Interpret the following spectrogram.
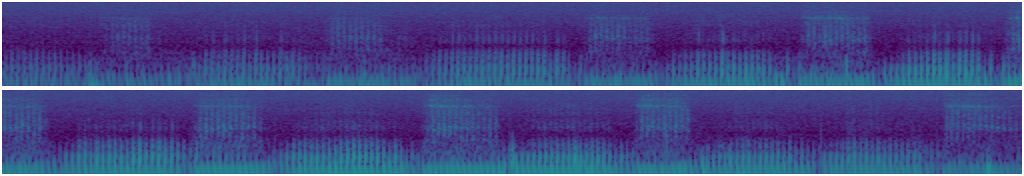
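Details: Sustained low purring by a cat, a rumbling drone that rises and falls in breath cycles about every one to one and a half seconds, with brief airy inhalations between.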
